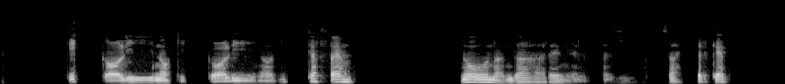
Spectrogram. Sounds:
Sigh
